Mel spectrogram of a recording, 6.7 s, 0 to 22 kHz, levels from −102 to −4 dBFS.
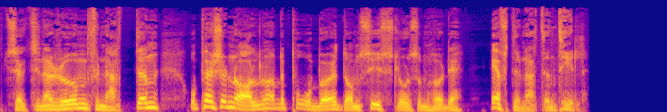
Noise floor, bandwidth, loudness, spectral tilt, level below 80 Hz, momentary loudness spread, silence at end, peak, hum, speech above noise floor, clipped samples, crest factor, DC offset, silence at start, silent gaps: under -90 dBFS; 17 kHz; -14 LUFS; -5.5 dB/octave; -40 dBFS; 9 LU; 0.85 s; 0 dBFS; none; over 77 dB; under 0.1%; 14 dB; under 0.1%; 0.05 s; none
